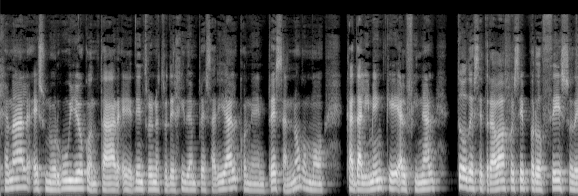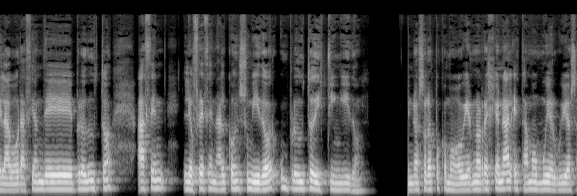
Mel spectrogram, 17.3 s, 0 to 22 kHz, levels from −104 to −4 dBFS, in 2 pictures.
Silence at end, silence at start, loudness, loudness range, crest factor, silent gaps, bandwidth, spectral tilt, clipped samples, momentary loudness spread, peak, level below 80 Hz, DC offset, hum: 0 s; 0 s; -22 LUFS; 3 LU; 16 dB; 14.33-14.65 s; 16.5 kHz; -6 dB/octave; under 0.1%; 8 LU; -6 dBFS; -74 dBFS; under 0.1%; none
